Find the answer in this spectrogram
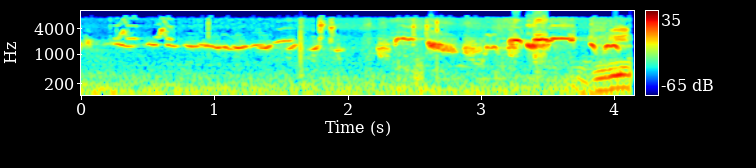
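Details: White-rumped shama, a national champion contest bird, singing in loud ngeplong style at a songbird contest: sustained clear whistles wavering near one pitch, then bright rising and falling slurred notes, with a low background rumble.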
